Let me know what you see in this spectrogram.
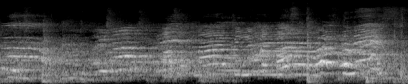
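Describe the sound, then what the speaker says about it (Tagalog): A crowd of noisy children plays at an elementary school during a food-pack giveaway, many young voices shouting and chattering at once in a dense, lively babble close by. "Ang ingay ng mga bata."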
